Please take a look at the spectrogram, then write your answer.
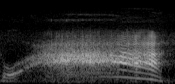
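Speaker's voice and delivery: high mock baby cry; baby wail. Pastor imitating his screaming baby son, high wail.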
